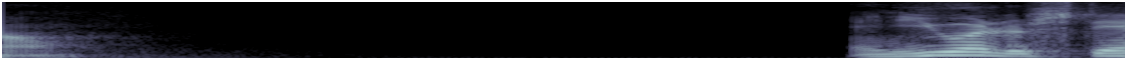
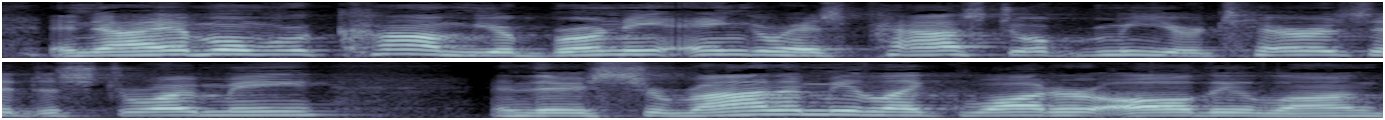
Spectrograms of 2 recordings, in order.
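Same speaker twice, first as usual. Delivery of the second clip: loud lament; 7 semitones higher, 6 dB louder than usual. Acted. Reads psalm of God's anger.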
